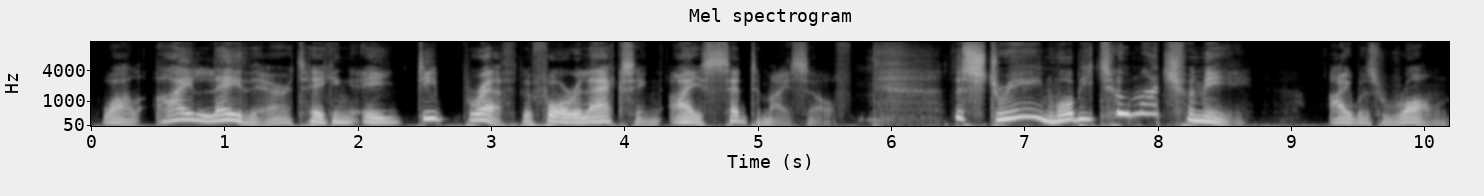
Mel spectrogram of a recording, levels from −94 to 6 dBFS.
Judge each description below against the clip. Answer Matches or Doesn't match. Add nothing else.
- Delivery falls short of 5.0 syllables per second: Matches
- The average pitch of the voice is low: Doesn't match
